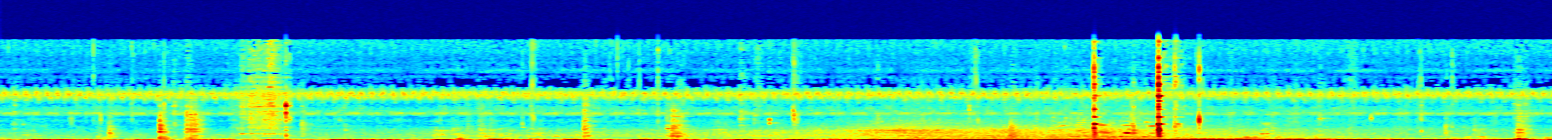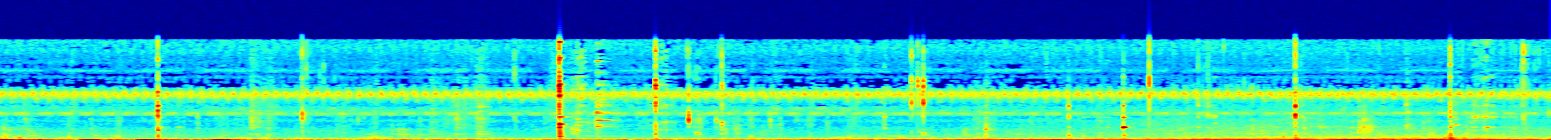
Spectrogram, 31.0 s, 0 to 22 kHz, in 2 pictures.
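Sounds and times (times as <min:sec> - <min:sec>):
night insects chirring: 0:00.0 - 0:31.0
spoon clinking on ceramic: 0:10.9 - 0:11.8, 0:30.0 - 0:30.8.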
